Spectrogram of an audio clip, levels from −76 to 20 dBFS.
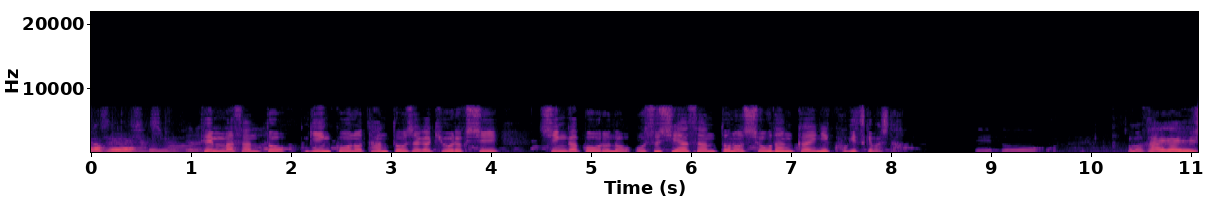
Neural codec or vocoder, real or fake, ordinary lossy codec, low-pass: none; real; AAC, 48 kbps; 7.2 kHz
